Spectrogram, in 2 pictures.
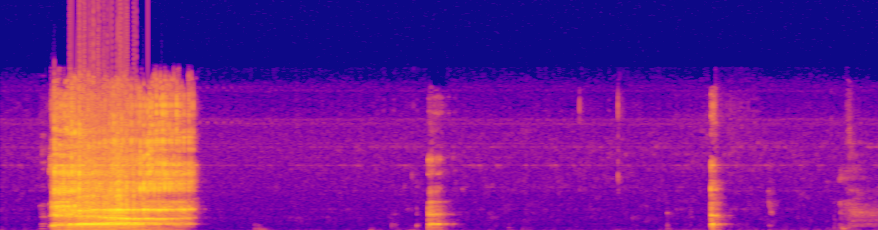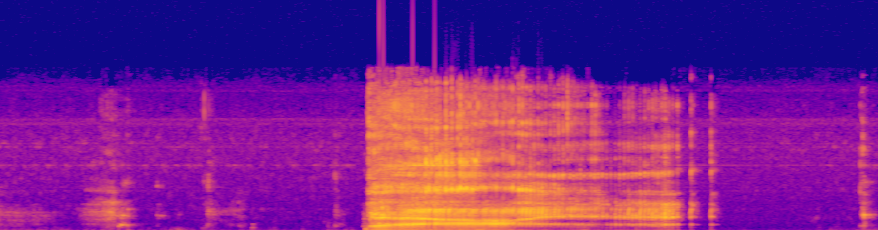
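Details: Woman burping: two long, loud, voiced belches a few seconds apart, with small clicks and swallowing sounds between them.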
